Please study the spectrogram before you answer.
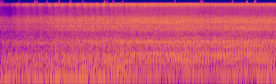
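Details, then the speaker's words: Yamaha Xeon scooter after replacing burnt stator coil with a Jupiter MX stator, original regulator, new battery: steady, even idle with smooth fast hum, no knocks or misses; runs cleanly after repair. "Jadi sekarang udah hidup, kita tes. Nah, udah hidup."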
